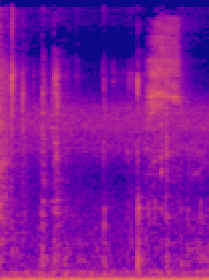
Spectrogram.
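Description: Pokémon trading cards being slid out of a torn-open foil booster pack: a few light clicks of card stock, with a brief papery rustle near the end.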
